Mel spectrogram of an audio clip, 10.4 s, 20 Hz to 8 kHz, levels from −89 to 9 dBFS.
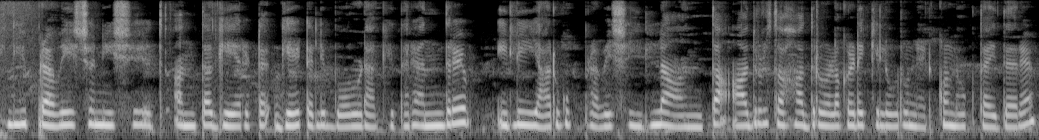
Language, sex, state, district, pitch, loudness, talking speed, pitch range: Kannada, female, Karnataka, Mysore, 235 Hz, -16 LUFS, 125 wpm, 225-245 Hz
